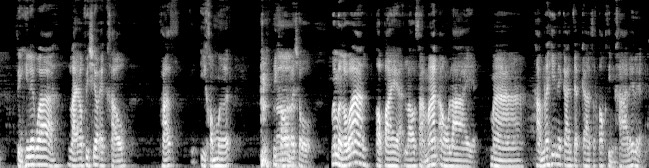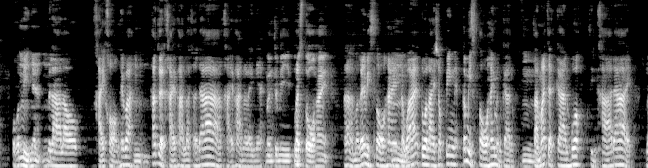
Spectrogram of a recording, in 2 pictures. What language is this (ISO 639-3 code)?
tha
